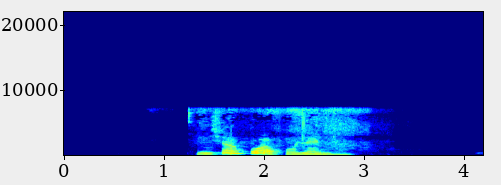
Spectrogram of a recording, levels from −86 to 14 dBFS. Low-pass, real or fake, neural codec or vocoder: 7.2 kHz; real; none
